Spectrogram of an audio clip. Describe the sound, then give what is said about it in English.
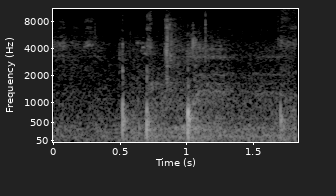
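Faint scratchy strokes of writing on a board come through as a few short, soft scrapes spaced irregularly over low background hiss. “So I'm going to write here expected inflation.”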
